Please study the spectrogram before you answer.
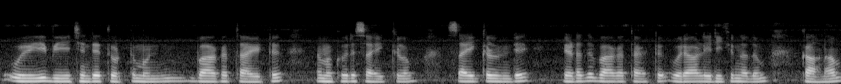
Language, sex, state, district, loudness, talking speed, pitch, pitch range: Malayalam, male, Kerala, Kollam, -18 LUFS, 115 wpm, 140 Hz, 135-150 Hz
